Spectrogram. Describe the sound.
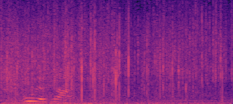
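A bonfire of branches that fell during a storm burning in a front yard in the middle of the day in September, giving a steady hiss with scattered sharp crackles and pops throughout; a brief voice sounds faintly at the start.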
